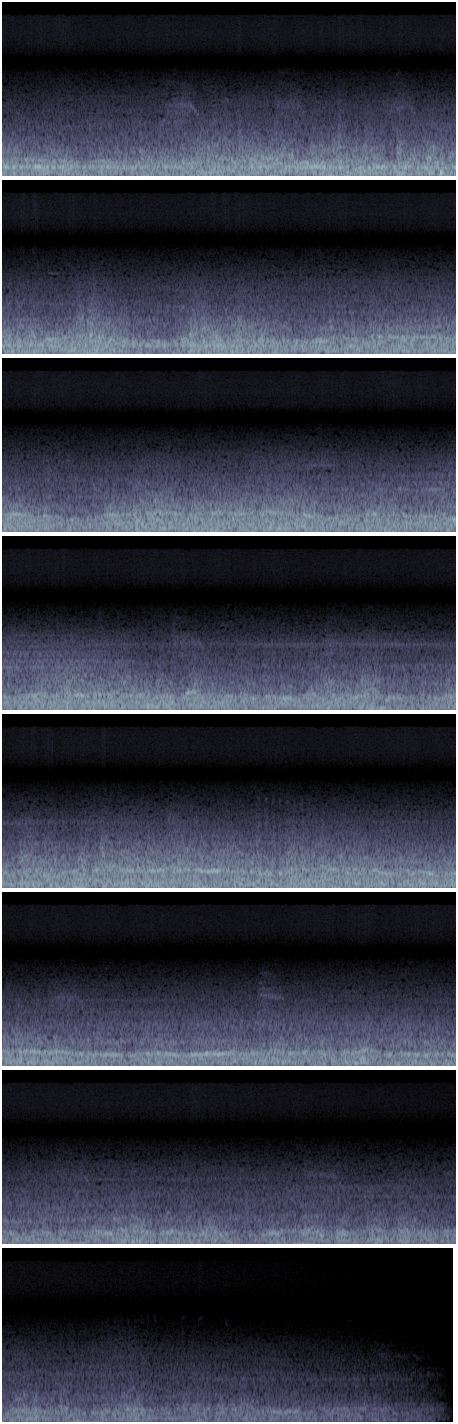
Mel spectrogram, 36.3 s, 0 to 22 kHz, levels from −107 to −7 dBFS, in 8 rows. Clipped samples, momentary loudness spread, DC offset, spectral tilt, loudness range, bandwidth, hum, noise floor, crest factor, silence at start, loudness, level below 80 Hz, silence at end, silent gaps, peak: under 0.1%; 10 LU; under 0.1%; -9.5 dB/octave; 8 LU; 16 kHz; none; -72 dBFS; 16 dB; 0 s; -48 LUFS; -56 dBFS; 0.35 s; none; -30 dBFS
